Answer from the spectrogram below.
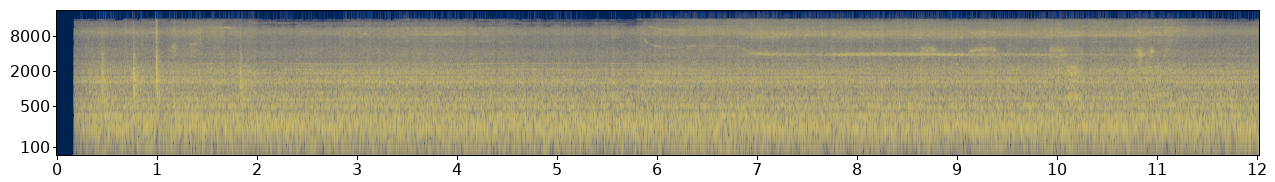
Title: Swing Device Abnormal sound #swing #device #abnormal #sound #hydraulic #excavator #damage #checking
